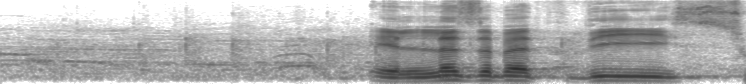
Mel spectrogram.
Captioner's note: graduates cheering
